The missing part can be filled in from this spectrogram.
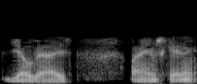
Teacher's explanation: Deep ass voice and like that vocal fry.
